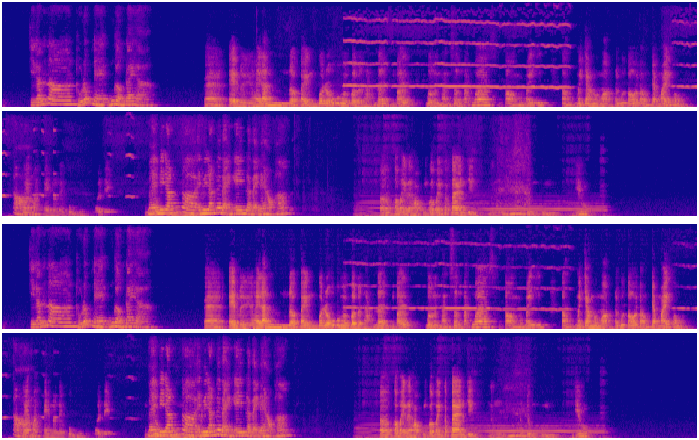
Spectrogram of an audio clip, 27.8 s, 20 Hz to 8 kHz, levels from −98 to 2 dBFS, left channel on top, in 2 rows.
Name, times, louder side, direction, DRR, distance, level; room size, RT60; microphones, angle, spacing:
voice 1, 0.6-3.0 14.1-14.5 16.8-19.6 23.9-24.6, equal, 15° right, 1 dB, 0.8 m, -32 dB
voice 2, 4.0-8.1 8.5-9.8 10.1-10.8 11.2-13.6 14.3-16.0 16.9-18.0 21.4-23.4 23.6-24.0 24.4-25.0 25.4-25.6, right 3 dB, 60° right, 2 dB, 0.6 m, -33 dB
sound 1, 5.1-5.2 5.8-5.9 6.8-11.5 13.4-15.0 16.0-16.1 16.4-16.6 17.4-17.5 19.7-19.8 21.8-21.9 22.7-23.0 23.5-24.5, left 4 dB, 50° left, 0.4 m, -42 dB
sound 2, 20.9-25.9, right 1 dB, 10° left, 1.2 m, -47 dB
4.3 x 2.1 x 3.3 m, 0.39 s
head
